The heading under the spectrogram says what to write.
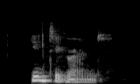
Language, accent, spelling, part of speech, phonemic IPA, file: English, Southern England, integrand, noun, /ˈɪntɪɡɹænd/, LL-Q1860 (eng)-integrand.wav
- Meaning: The function that is to be integrated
